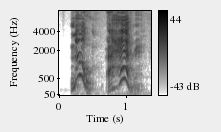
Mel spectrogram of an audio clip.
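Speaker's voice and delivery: male voice, high, amazed, gasping, wide pitch range.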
